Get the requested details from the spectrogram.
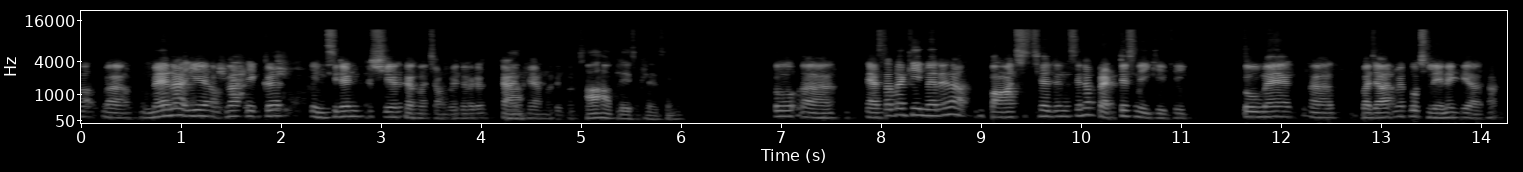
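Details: Adult man in a stammering practice group, speaking Hindi; stammering.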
